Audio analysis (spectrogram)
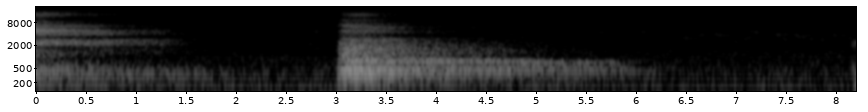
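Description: A person takes a deep, slow breath in a forest, with a sharp inhale followed by a long, fading exhale, alone and fairly quiet.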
